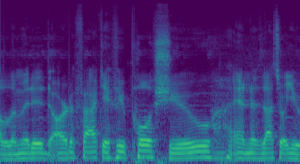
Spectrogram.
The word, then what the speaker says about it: Choux: strips it, she's not going to defense break Choux, which is apparently how you pronounce her name.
